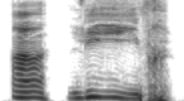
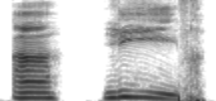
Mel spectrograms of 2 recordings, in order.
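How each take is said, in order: The two takes are said the same way.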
